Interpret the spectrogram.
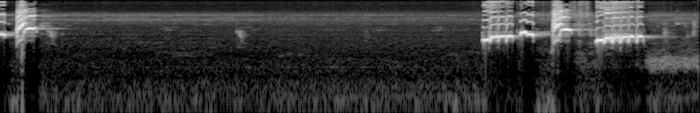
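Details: Orange-headed thrush singing a fast, sharp song, used to trigger a response from inactive birds. A brief whistle opens, then silence, then a dense run of ringing, slurred and trilled whistles ending in a buzzy falling note.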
